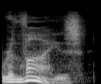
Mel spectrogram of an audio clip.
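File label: "revise", British English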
